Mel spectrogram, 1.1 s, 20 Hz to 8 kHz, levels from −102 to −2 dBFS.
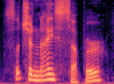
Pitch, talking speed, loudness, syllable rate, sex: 155 Hz, 210 wpm, -17 LUFS, 5.0 syllables/s, male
